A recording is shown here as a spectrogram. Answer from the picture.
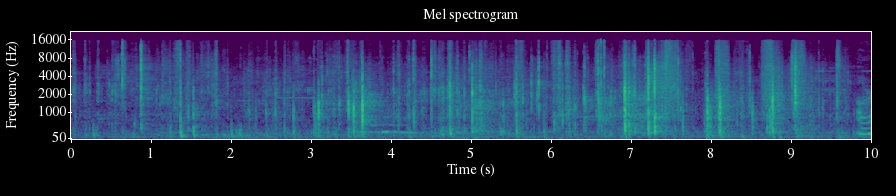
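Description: Clear plastic envelope sleeves crinkling and crackling in irregular bursts as a stack of stuffed cash envelopes is slid into a larger plastic envelope. A brief murmur of voice comes about four seconds in.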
